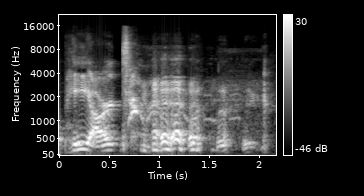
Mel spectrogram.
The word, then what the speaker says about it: Peart: Well, it's like how we just realized that we've been saying Neil Peart's name wrong for the last however many years.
